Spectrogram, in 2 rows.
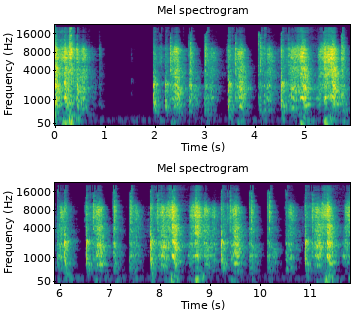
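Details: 2005 Suzuki Boulevard S83 motorcycle that sat 4–5 years with a rusty gas tank, a weak battery or bad connection, and a leaking fuel line. Rapid chuffing cranking bursts, about four a second, but it never fires. Cause not confirmed.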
